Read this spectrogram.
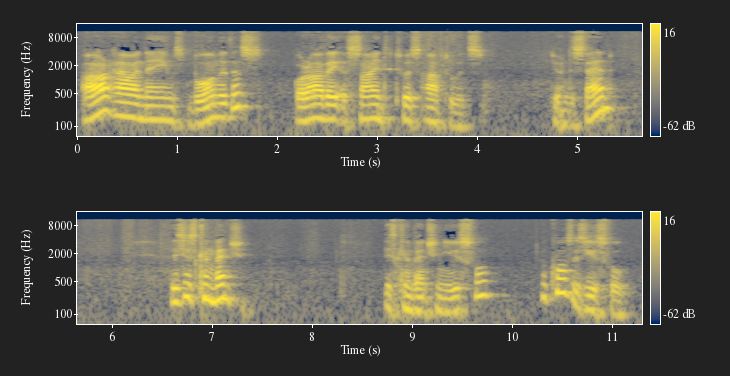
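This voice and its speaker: A man reading spiritual teachings aloud as an audiobook narrator, in a measured, instructive manner with emphatic phrasing. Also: on the high side, big pitch swings, mellow.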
